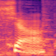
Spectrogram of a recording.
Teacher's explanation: it's more like you're trying to say S and sh at the same time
